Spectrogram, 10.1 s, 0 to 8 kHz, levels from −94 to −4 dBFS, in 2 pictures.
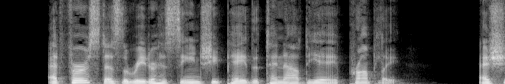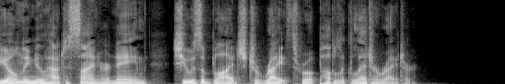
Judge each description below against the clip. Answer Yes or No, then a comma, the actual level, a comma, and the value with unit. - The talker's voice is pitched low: Yes, low, 110 Hz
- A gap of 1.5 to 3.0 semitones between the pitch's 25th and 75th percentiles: Yes, narrow, 2.4 semitones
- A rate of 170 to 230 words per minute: Yes, average, 185 wpm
